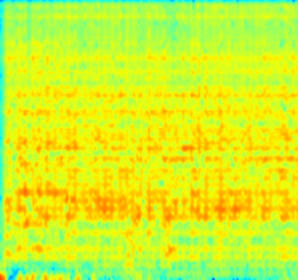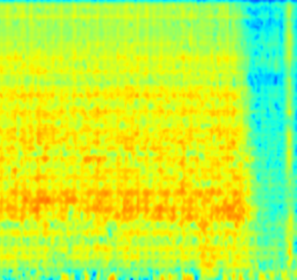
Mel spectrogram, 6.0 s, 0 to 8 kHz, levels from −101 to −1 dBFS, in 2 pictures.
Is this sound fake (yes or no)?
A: yes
